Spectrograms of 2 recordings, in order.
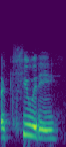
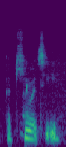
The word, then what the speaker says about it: acuity: how it is spelled no it's acuity so I don't believe there's an RD yeah okay just a see you ity acuity you asked me that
